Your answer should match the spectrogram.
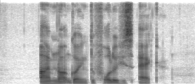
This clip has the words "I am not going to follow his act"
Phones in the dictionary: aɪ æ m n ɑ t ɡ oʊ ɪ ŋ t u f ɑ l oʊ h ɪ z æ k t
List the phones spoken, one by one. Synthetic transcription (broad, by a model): aɪ m n ɑ t ɡ oʊ ɪ ŋ t u f ɑ l oʊ h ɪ s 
